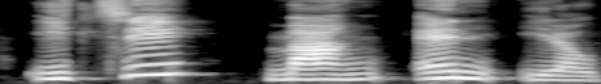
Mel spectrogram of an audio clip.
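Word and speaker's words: 一万円: 반드시 일자를 표기해서 이치망엔이라고 표기를 합니다.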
